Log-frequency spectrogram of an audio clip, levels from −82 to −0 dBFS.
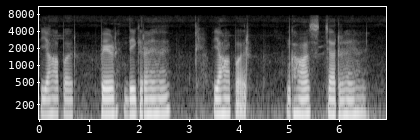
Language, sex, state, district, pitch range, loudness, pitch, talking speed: Hindi, male, Chhattisgarh, Raipur, 120-130 Hz, -16 LUFS, 125 Hz, 105 wpm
